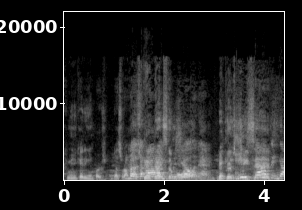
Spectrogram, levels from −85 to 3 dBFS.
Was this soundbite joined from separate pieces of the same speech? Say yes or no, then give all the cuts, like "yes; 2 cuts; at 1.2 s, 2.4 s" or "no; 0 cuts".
yes; 1 cut; at 3.4 s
